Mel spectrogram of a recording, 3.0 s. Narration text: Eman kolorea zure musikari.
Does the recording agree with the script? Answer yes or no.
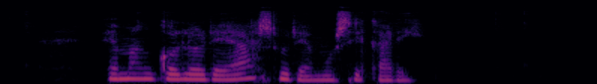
yes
